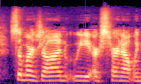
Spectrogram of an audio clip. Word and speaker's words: Marjan: But once we get into the actual collection, we have Marjan, is how you say her name, according to a YouTube video I watched. So Marjan, we are starting out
